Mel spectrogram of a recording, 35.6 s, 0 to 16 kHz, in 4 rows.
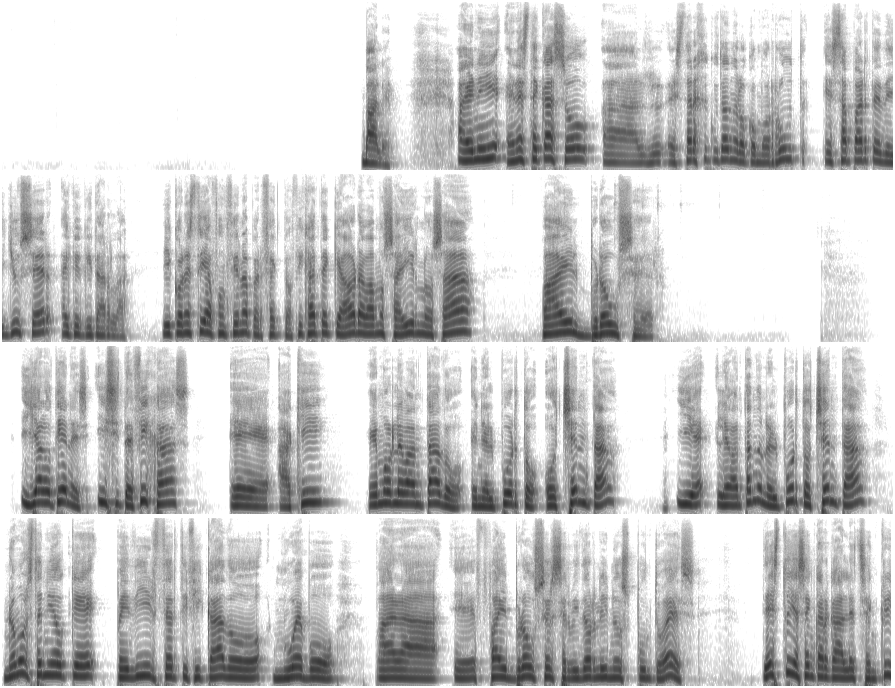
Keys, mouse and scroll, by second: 0.0-4.3 typing, 12.5 click, 12.8 click, 15.1-16.7 typing, 18.1-18.5 typing, 22.7 click, 27.2 click, 29.0 click, 29.5 click, 35.3 click.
